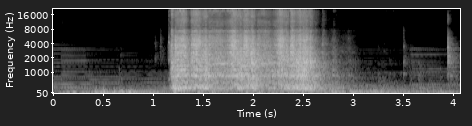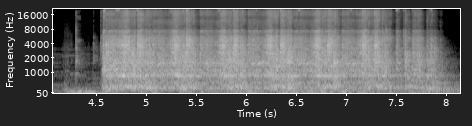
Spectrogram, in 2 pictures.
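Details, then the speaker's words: 40-year-old two-cylinder Hinomoto diesel tractor, first start attempt in years after warming the glow plugs: two harsh grinding bursts of about one and three seconds; the starter is grinding on the plate. "Well, it seems that this starter is not having a fun time. So, I'm gonna pull the starter and look at what's going on in there."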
